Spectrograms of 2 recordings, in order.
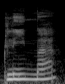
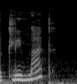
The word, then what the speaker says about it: climat: Chúng ta không đọc là climat, mà chúng ta đọc là climat.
